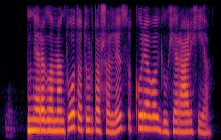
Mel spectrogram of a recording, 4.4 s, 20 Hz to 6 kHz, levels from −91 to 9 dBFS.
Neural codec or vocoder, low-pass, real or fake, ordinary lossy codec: none; 5.4 kHz; real; AAC, 48 kbps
